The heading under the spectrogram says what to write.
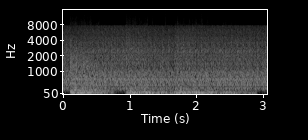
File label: breaking clap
